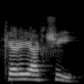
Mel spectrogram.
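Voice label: "Keria Chi", pronunciations; Fourth Way; Beelzebub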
